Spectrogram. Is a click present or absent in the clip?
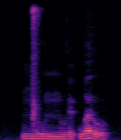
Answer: present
